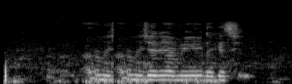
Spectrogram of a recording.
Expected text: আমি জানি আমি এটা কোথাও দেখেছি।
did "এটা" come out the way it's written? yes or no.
no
